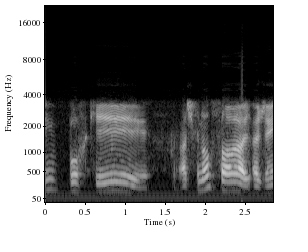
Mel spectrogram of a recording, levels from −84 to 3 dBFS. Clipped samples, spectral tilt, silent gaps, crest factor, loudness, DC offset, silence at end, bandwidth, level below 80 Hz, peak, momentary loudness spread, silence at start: under 0.1%; -3.5 dB/octave; none; 18 dB; -23 LUFS; under 0.1%; 0 s; 9.2 kHz; -68 dBFS; -6 dBFS; 13 LU; 0 s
